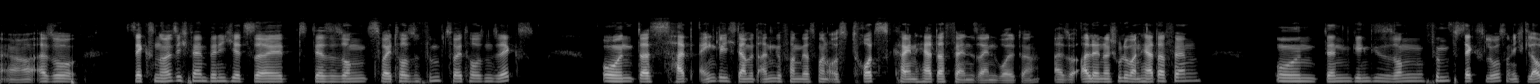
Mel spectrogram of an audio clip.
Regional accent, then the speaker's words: Brandenburg, Germany; accent: Berlin; Aber tatsächlich komme ich aus dem wunderschönen Land Brandenburg, so ja eine Stunde südlich von Berlin, aus einer Kleinstadt in Teltow-Fleming. Aus Jüterbock.

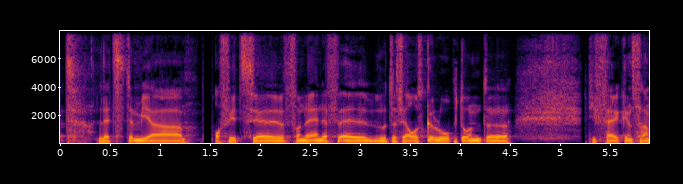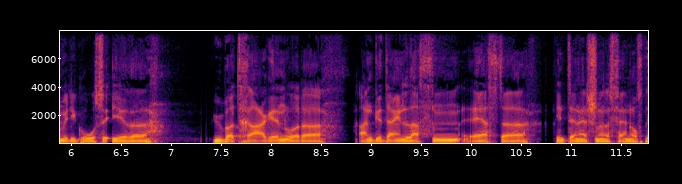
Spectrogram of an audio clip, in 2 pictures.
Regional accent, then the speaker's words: Berlin, Germany; Ja, ich bin Berliner.

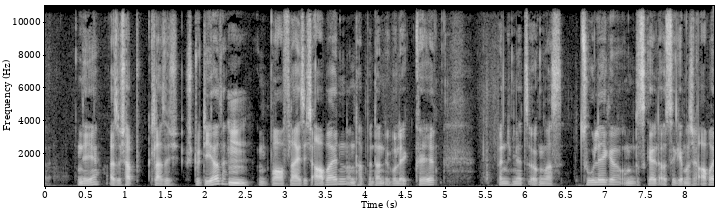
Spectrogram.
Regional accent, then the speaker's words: Dresden, Saxony, Germany; Also ich komme aus Dresden.

